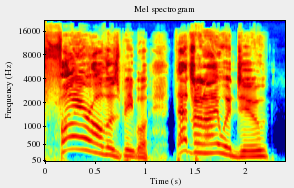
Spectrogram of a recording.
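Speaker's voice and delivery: very high-pitched, in-your-face, demanding screaming. Retelling how someone told him to fire everyone: imitating someone screaming. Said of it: "screaming at me in my face".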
